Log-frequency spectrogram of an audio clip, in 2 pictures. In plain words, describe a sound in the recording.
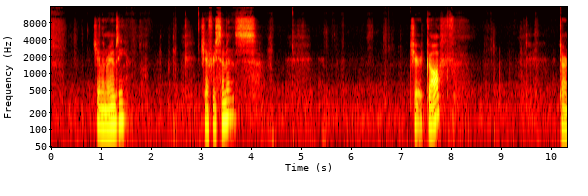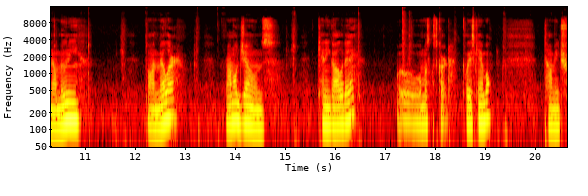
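Glossy trading cards slide and rustle against each other.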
